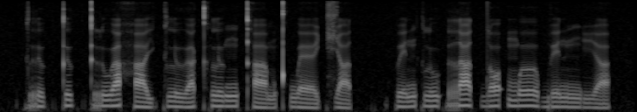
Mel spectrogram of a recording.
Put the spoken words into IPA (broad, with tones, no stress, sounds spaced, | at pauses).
k r ɯ˨˩ k̚ t ɯ˦˥ k̚ t r u˦˥ a̯ h a˨˩ j k l ɯ˩˦ a̯ kʰ l ɯ˧ ŋ tʰ a˨˩ m kʰ w ɛː˨˩ t͡ɕ a˨˩ t̚ | p e˦˥ n k l u˦˥ ʔ r a˥˩ t̚ d ɔ˦˥ ʔ m ɤː˥˩ b e˧ n ŋ i˨˩ a̯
